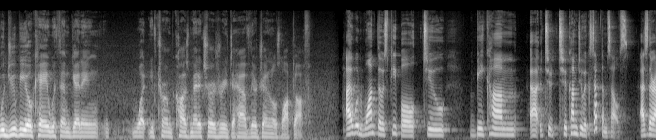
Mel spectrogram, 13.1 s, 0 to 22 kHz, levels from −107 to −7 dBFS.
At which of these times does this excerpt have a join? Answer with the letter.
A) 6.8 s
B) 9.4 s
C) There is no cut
A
